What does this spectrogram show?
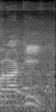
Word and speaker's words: बराठी: बराठी actually जो सही pronunciation है वो है बराठी, जाओ विलेज से।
